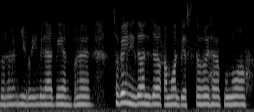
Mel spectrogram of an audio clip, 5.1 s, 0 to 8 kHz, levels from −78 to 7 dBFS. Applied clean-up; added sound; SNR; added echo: neural diffusion model UNIVERSE++.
